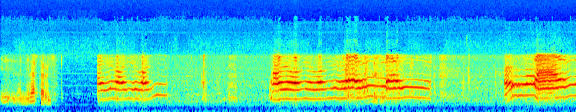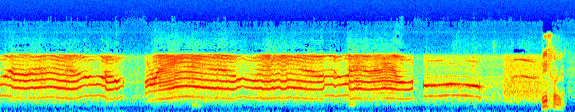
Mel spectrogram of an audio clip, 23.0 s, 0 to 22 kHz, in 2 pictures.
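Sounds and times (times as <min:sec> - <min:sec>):
speech: 0:00.6 - 0:01.2, 0:22.4 - 0:22.8
cat chattering vocalizations turning into meows: 0:02.0 - 0:03.4, 0:05.4 - 0:08.6, 0:10.0 - 0:22.3.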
